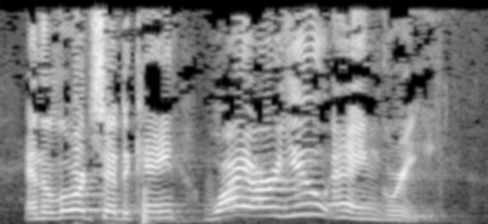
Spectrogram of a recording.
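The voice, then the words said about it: Raised, louder voice. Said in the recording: “I'm raising my voice.”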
